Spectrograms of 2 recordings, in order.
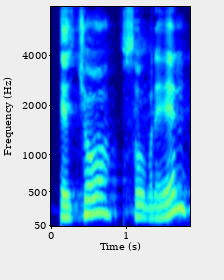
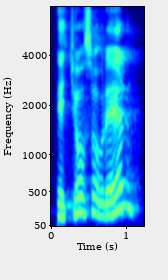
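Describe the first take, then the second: First: Echó sobre él, drawn out very slowly; slow emphatic phrase. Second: Said in the usual way. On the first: Shown as a demonstration. Preacher stresses the mantle falling, drawn out. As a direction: let "echó sobre él" hang, word by word. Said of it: "repeats phrase". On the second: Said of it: "repeated phrase".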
